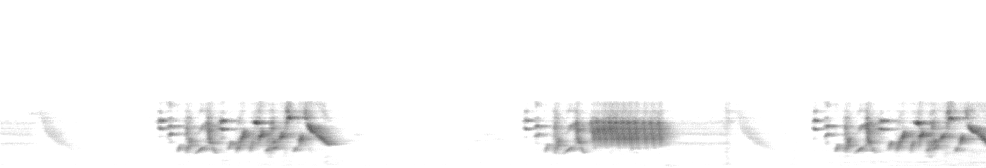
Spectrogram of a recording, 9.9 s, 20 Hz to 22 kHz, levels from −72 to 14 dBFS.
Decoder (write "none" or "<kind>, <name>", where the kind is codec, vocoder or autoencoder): vocoder, Vocos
